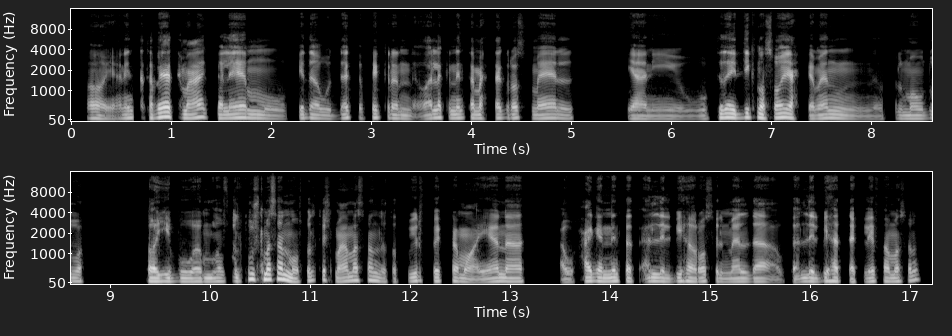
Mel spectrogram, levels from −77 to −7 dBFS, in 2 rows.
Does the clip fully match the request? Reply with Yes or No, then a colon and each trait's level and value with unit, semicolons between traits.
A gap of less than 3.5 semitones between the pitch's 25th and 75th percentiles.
Yes: average, 2.8 semitones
